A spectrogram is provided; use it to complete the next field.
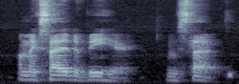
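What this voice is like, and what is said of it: Soft, subdued, unexcited delivery. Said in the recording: “You sound thrilled. ... This is very soft today. ... right now he's being very tame.”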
